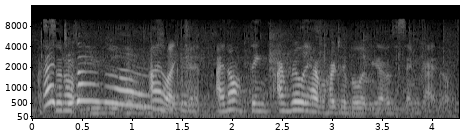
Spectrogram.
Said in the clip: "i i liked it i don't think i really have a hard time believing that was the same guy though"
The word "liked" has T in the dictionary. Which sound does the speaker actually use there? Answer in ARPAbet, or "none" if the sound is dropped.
none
